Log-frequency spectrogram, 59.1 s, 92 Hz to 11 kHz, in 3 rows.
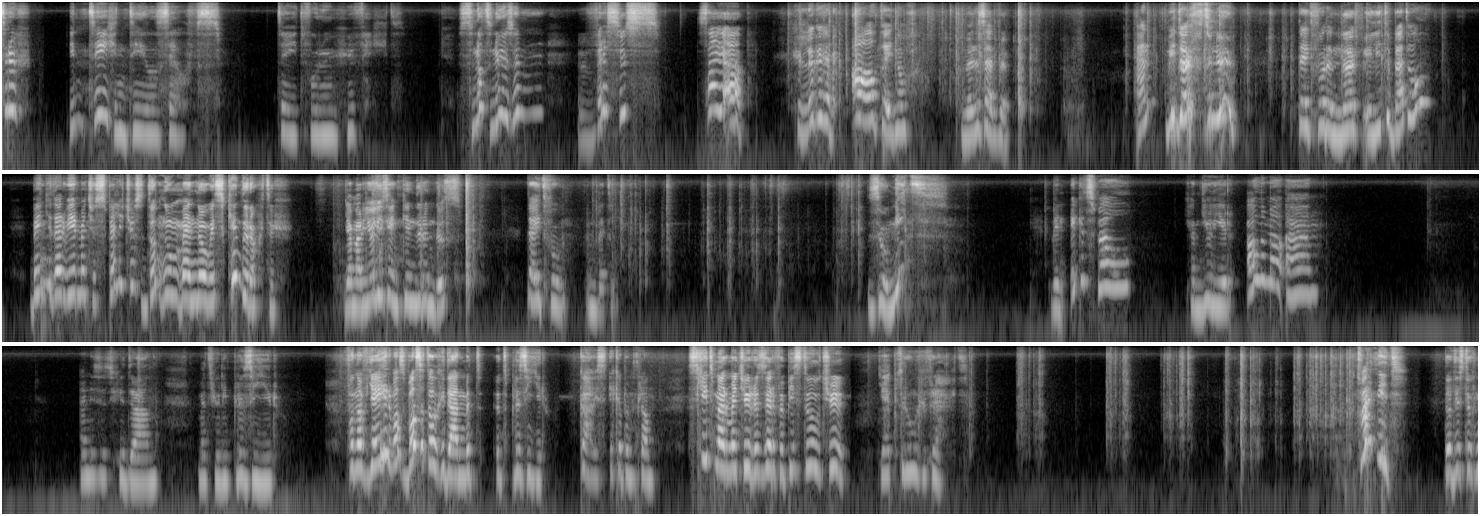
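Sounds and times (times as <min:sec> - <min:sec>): plastic toy blaster clacking: 0:10.6 - 0:13.8, 0:15.0 - 0:18.5, 0:25.6 - 0:26.1, 0:54.1 - 0:57.8.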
